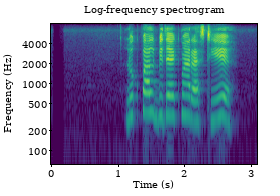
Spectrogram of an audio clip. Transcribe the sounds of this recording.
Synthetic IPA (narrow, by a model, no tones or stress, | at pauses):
lokpalbid̪ajʌkmaɾasʈije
